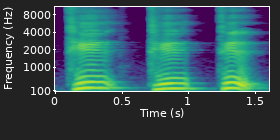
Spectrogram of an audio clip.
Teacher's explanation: 디귿 같은 거 발음할 때 드 이렇게 발음해 보면 혀 끝이 윗니 바로 뒤쪽에 붙었다가 떨어지면서 소리가 나죠.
